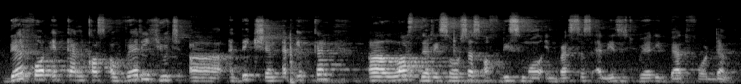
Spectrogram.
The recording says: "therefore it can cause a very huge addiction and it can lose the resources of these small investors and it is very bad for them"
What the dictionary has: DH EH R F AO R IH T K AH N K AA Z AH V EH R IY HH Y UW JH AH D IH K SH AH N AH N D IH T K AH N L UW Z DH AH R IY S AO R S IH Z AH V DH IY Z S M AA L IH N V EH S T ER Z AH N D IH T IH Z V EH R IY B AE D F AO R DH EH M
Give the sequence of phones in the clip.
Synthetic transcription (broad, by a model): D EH R F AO R IH T K AH N K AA S AH V EH R IY HH Y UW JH AH D IH K SH AH N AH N IH T K AH N L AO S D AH R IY S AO R S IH S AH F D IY S M AA L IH N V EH S T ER S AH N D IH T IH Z V EH R IY B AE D F AO R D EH M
